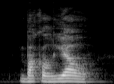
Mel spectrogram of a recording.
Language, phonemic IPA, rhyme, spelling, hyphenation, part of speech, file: Dutch, /ˌbɑ.kəlˈjɑu̯/, -ɑu̯, bakkeljauw, bak‧kel‧jauw, noun, Nl-bakkeljauw.ogg
- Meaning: salt cod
